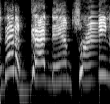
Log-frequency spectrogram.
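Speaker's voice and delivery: high, loud and slow disbelief; alarmed. Retold or imitated. Passenger in the back seat asking, high and alarmed. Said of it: "I'm like".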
